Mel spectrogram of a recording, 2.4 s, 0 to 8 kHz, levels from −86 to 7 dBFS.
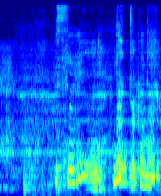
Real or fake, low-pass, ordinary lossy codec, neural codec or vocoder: fake; 7.2 kHz; Opus, 64 kbps; codec, 24 kHz, 1 kbps, SNAC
